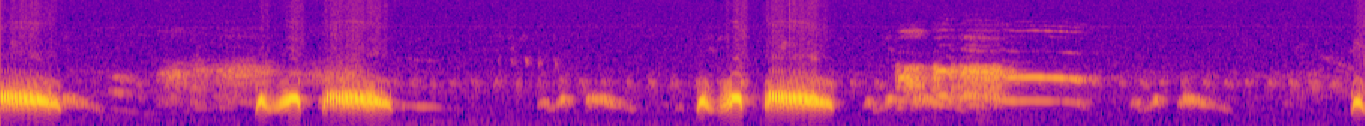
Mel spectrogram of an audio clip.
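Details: Spotted dove cooing in the 'hạp bổi' voice style, used to rouse caged males: loud, low hollow coo phrases, each a short hooked note then a long steady coo, repeated twice, with softer trailing notes and faint chirps between.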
